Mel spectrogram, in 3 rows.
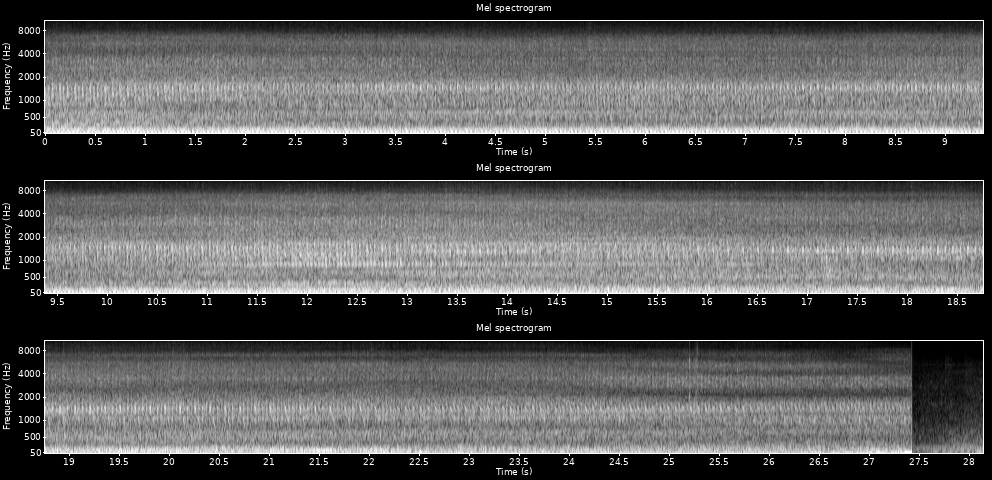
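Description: Kubota L6060 tractor's four-cylinder diesel engine idling steadily. The sound drops away abruptly near the end.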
